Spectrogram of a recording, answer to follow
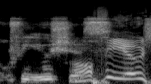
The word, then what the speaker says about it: Ophiuchus: The correct pronunciation: Constellation Ophiuchus. Ophiuchus. What did you say, Nate? I said it like a friggin' 3-year-old. I was like, Ophiuchus. You did not. It's a PH, dude.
